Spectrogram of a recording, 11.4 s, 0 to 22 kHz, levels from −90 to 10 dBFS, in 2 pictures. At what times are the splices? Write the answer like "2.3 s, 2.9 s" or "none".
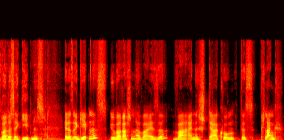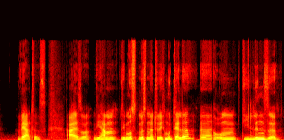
9.9 s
